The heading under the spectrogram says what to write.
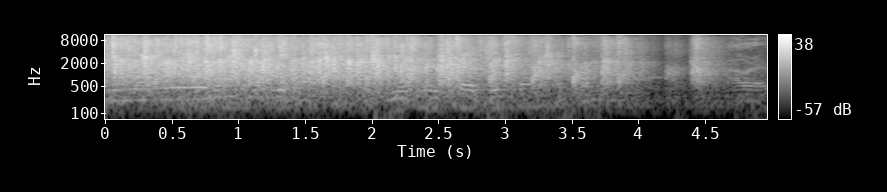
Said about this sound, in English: A round of applause for the elder.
